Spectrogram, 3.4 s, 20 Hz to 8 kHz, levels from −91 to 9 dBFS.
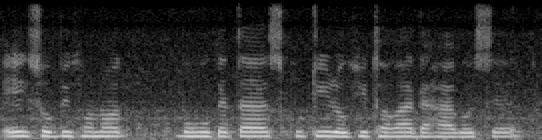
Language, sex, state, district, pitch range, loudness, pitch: Assamese, female, Assam, Kamrup Metropolitan, 235-250 Hz, -15 LUFS, 245 Hz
